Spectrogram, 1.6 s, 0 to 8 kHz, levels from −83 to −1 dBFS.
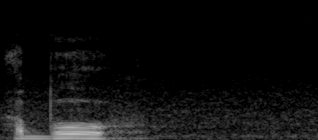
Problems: constant background noise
